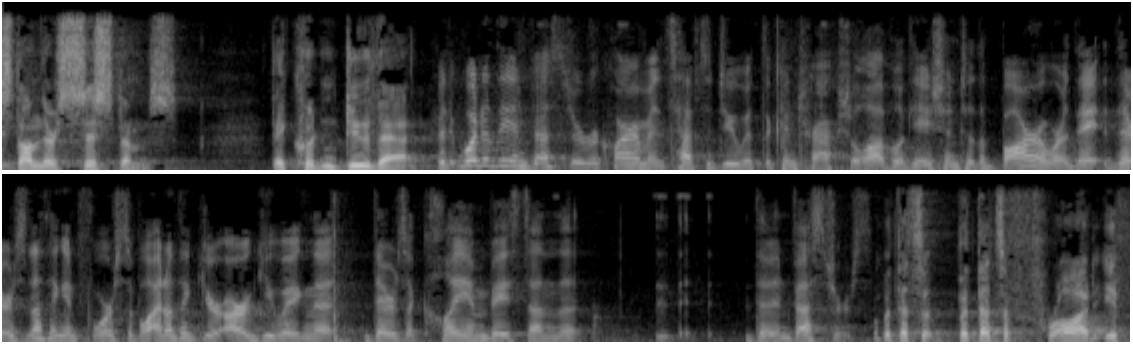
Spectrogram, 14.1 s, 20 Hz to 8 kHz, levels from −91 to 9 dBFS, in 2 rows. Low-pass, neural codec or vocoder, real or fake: 7.2 kHz; none; real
